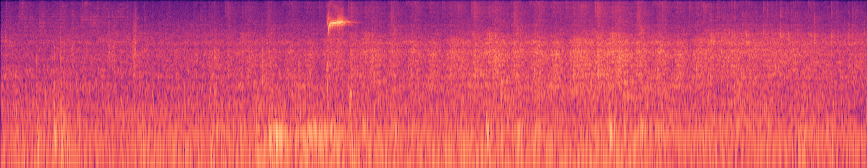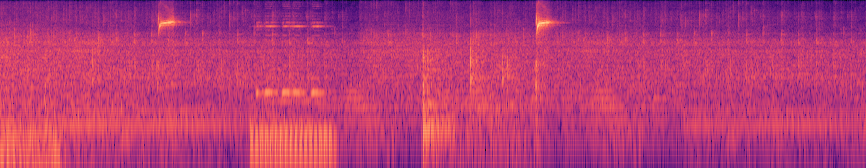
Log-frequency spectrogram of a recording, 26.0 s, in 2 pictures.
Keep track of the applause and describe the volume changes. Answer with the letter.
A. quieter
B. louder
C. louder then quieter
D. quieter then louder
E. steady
C.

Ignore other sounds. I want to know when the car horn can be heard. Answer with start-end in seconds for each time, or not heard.
4.0-5.2, 16.7-18.1.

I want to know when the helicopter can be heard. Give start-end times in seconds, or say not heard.
0.0-25.9.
